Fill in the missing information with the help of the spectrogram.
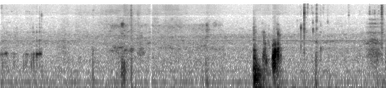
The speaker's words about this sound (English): I need some water, you guys. I'm sorry. Let me have a drink of water here. I apologize.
